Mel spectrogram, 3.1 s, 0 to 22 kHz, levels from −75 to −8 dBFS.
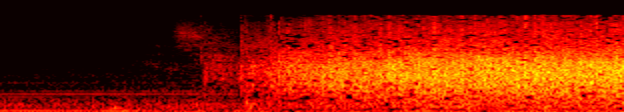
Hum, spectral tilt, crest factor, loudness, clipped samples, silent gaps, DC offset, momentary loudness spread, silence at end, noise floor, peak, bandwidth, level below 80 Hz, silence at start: none; -0.5 dB/octave; 18 dB; -22 LUFS; under 0.1%; none; under 0.1%; 17 LU; 0 s; -48 dBFS; -8 dBFS; 13 kHz; -52 dBFS; 0 s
